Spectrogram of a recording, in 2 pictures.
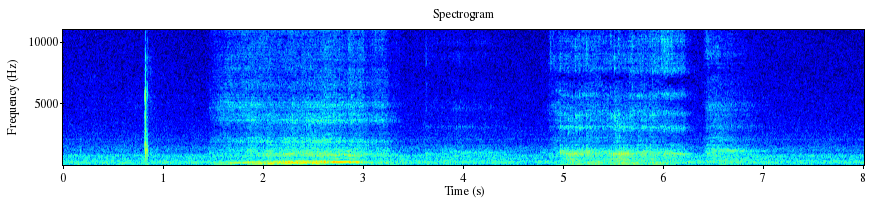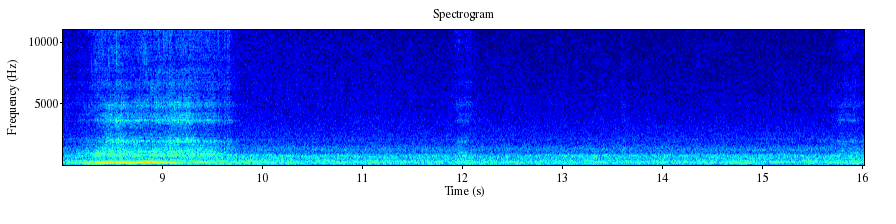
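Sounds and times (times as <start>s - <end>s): man snoring: 1.5s - 3.4s, 4.8s - 6.9s, 8.2s - 9.8s.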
